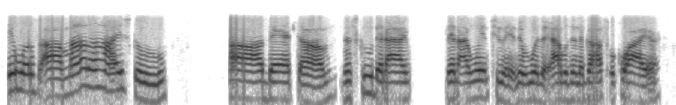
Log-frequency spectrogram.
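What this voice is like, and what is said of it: Strong Southern American accent. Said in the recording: “you have a strong Southern accent.”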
